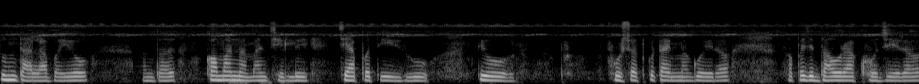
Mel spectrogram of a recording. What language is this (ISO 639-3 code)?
nep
